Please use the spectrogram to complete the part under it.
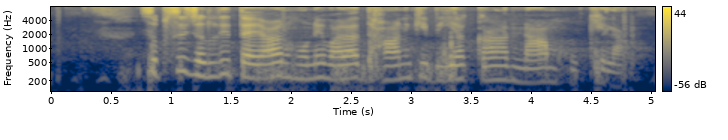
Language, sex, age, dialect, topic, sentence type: Bhojpuri, female, 18-24, Western, agriculture, question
